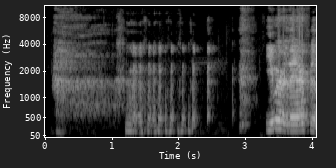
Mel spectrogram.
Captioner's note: laughing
